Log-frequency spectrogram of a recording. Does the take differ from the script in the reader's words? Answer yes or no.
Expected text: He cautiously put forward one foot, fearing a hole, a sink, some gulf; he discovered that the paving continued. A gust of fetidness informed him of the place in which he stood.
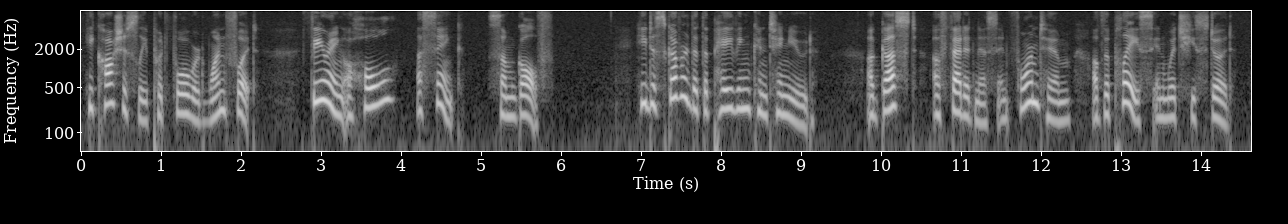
no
